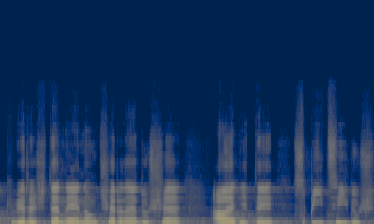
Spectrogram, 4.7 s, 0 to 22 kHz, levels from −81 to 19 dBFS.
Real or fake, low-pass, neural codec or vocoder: fake; 14.4 kHz; autoencoder, 48 kHz, 128 numbers a frame, DAC-VAE, trained on Japanese speech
